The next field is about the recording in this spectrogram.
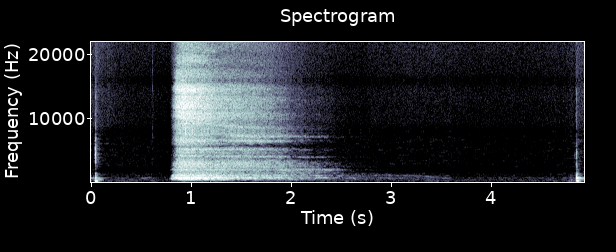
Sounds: Sigh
